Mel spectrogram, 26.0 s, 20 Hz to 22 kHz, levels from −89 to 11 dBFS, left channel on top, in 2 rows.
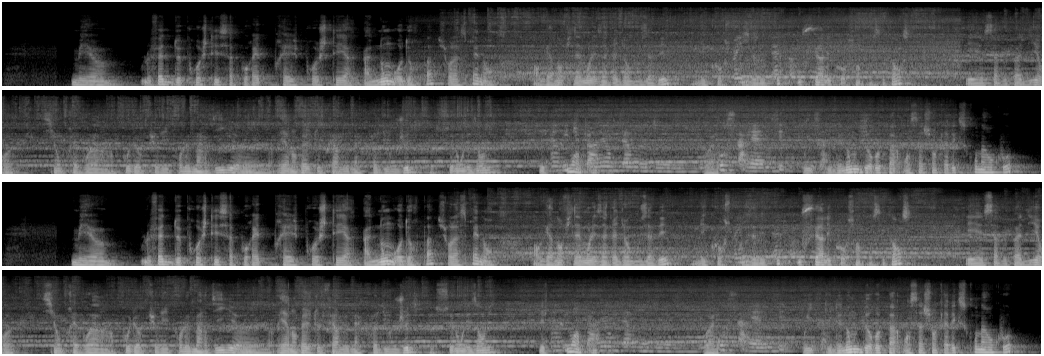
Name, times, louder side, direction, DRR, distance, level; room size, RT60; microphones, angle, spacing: voice 1, 0.9-1.4 1.7-11.4 12.1-19.2 19.5-20.5 21.8-22.0 23.0-25.6, right 3 dB, 25° right, 12 dB, 0.3 m, -25 dB
sound 1, 5.1-12.0, left 2 dB, 45° left, 1.0 m, -41 dB
sound 2, 5.5-25.0, left 2 dB, 15° left, 0.8 m, -41 dB
sound 3, 6.0-23.5, right 1 dB, 85° right, 2.6 m, -36 dB
voice 2, 9.6-9.9 19.9-22.8 23.1-23.3, left 2 dB, 80° left, 7 dB, 1.1 m, -31 dB
16.0 x 5.6 x 2.4 m, 0.88 s
head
